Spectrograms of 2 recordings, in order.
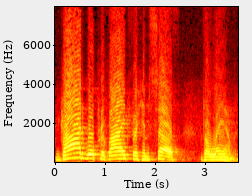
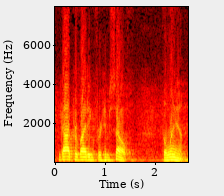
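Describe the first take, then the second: First: Slow, weighty, stressing God; slow emphatic repeat. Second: Said in the usual way. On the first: Shown as a demonstration. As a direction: let each word land. Preacher repeats key phrase, slowed.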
